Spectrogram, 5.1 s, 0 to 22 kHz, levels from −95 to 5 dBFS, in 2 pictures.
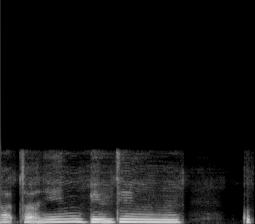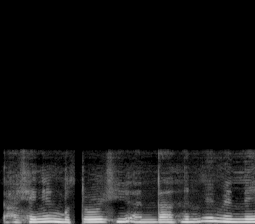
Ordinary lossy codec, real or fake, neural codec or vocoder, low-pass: none; fake; codec, 44.1 kHz, 2.6 kbps, SNAC; 7.2 kHz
